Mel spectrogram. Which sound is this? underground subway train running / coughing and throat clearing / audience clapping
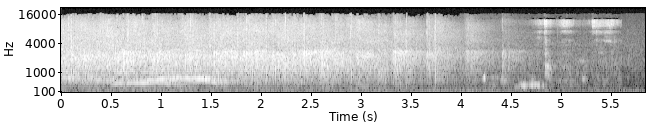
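audience clapping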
